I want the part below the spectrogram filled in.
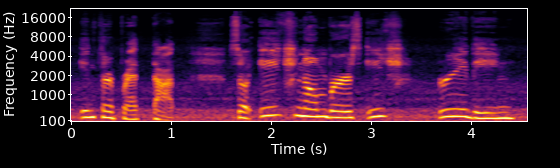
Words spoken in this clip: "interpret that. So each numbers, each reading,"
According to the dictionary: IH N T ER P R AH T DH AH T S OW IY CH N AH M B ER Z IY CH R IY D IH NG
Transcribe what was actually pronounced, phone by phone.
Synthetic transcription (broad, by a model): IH N T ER P R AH T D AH T S OW IY CH N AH M B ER S IY CH R IY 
